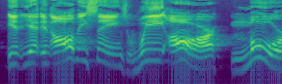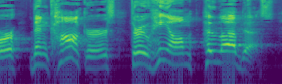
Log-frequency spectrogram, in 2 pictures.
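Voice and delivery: slow, triumphant pulpit proclamation; emphatic, drawn-out preacher's declaration; declaimed scripture. Acted. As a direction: stretch and punch each word of the promise.

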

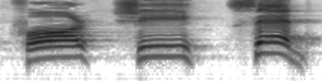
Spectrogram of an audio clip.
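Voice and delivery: very slow, each word set apart; measured, spaced-out preaching emphasis; deliberate verse reading. Real, not acted.

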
